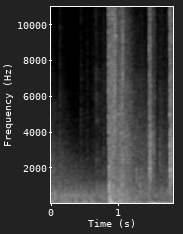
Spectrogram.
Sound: marksman rifle shot

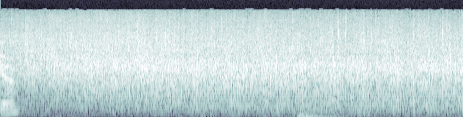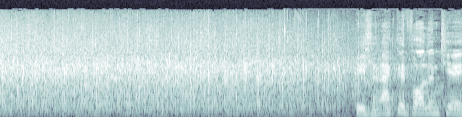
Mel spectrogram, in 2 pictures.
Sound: applause

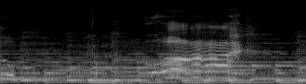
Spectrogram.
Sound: groans

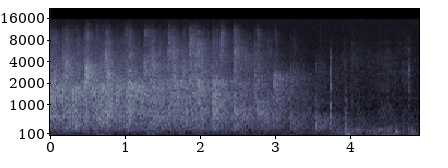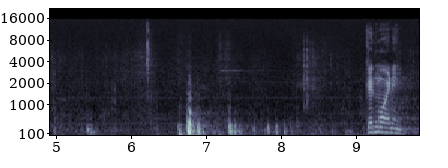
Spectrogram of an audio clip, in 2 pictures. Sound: applause

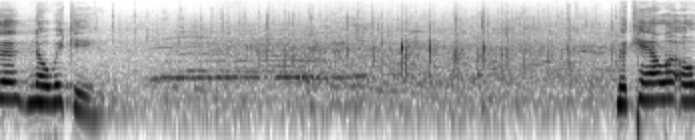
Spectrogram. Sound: applause

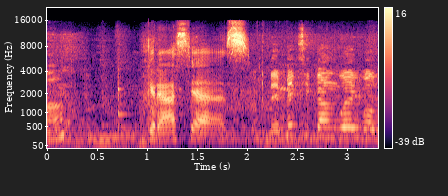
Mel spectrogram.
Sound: in Spanish

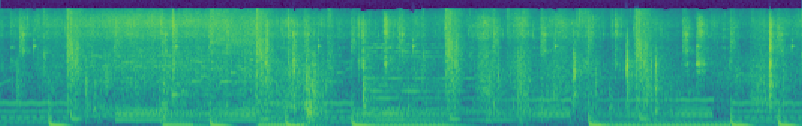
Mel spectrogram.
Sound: bag rustling

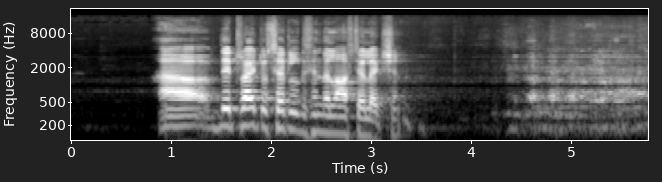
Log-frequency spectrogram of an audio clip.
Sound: laughter

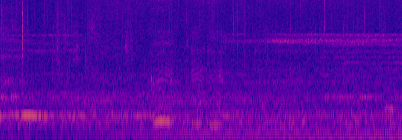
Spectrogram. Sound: distorted voices in unison; humming

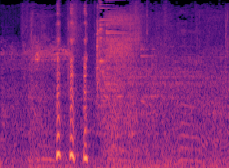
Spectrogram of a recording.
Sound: giggles

